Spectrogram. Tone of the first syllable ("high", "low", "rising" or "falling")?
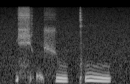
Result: falling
